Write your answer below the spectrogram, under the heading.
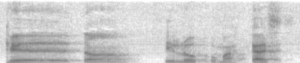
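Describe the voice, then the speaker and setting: A man from Congo preaching a sermon in short phrases, pausing so an interpreter can follow. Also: a little high, level tone, reverberant. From Congo (DRC). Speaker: pastor.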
